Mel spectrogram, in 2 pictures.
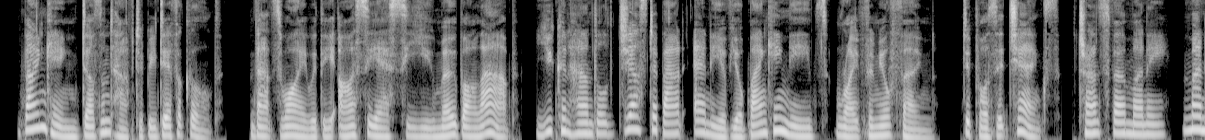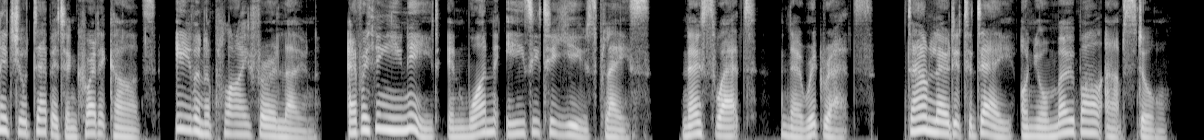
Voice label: Professional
